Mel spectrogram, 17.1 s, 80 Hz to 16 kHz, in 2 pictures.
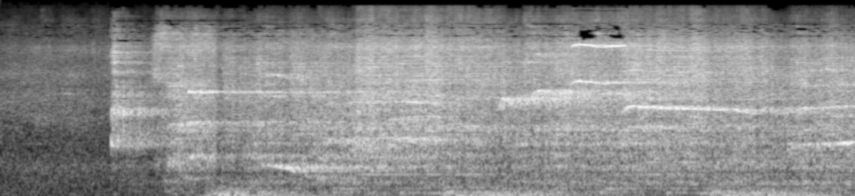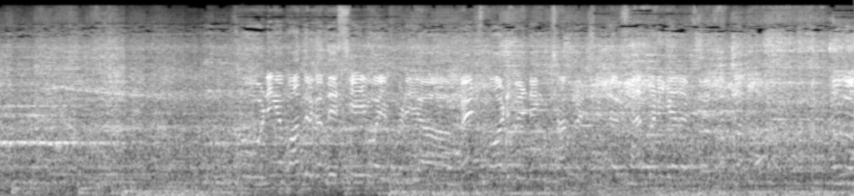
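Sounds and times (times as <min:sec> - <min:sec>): crowd cheering and shouting: 0:01.1 - 0:17.0
loud bass-heavy amplified music: 0:01.6 - 0:17.0.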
